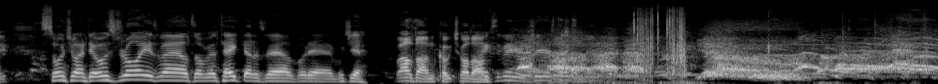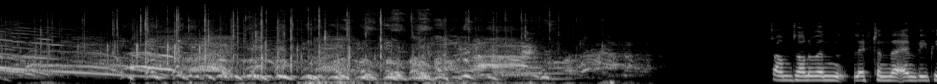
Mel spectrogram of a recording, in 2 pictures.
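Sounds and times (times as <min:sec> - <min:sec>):
speech: 0:00.0 - 0:06.2, 0:17.1 - 0:18.7
crowd cheering at award presentation: 0:05.1 - 0:16.0
scattered claps: 0:06.2 - 0:07.0, 0:07.6 - 0:15.7.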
